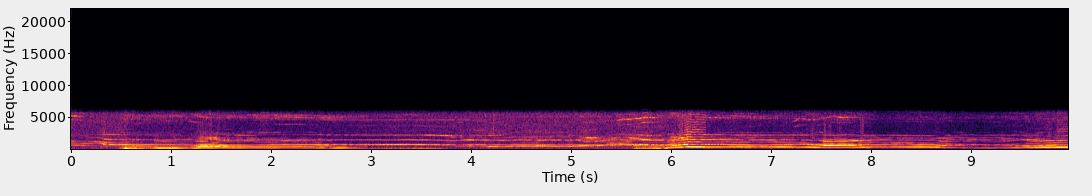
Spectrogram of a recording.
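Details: Pet dog giving two drawn-out howls, each starting low and swooping sharply upward, then holding a wavering, slightly falling tone with rich stacked harmonics; a short pause separates them.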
